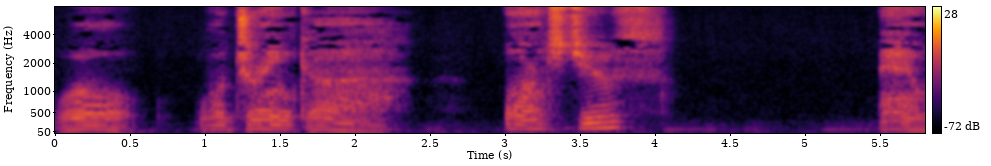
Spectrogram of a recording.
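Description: The voice is somewhat breathy and moves at a very slow pace. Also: man. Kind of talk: comedy sketch dialogue. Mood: laid-back, sleepy persuasion. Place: home room. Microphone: phone near.

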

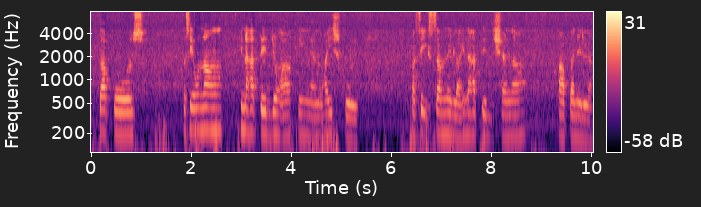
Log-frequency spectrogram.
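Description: Amid noticeable background noise, a woman talks fairly slowly with long, frequent pauses. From Philippines. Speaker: food vlogger; home food vlogger. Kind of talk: casual vlog talk. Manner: halting. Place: home room. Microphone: phone near.

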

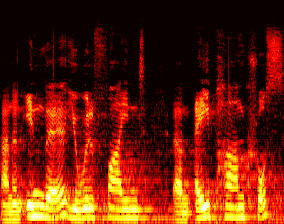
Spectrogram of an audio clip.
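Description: There's light background noise as a man talks at a very slow pace. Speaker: priest or church officer giving notices. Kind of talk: church announcements. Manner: halting, chatty, with filler words. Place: church.

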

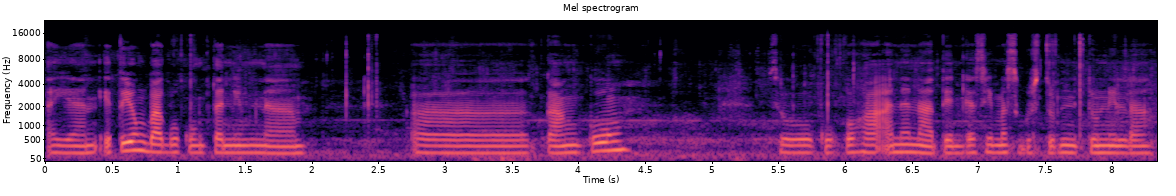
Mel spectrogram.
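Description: Flat, monotone intonation runs through speech delivered at a fairly slow pace. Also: woman, fairly low pitch for a woman. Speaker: vlogger. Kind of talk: casual vlog talk. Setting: outdoors.

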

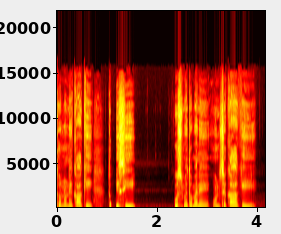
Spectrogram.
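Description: A man's unremarkable speaking voice at medium pitch and moderate pace, in a very clean recording with a silent background and a dry, close sound with no echo. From Haryana, India. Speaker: storyteller. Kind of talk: narrated storytelling.

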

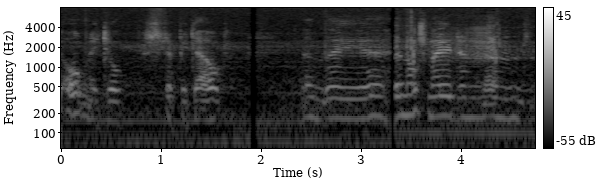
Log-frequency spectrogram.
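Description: A man talks fairly slowly while noticeable background noise is present. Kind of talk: interview answer. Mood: calm, explanatory. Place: workshop.

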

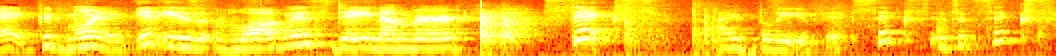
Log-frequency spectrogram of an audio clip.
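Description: A woman talks at a fairly slow pace, with noticeable background noise behind her. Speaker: vlogger. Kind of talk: casual vlog chat. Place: home room. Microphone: phone near.

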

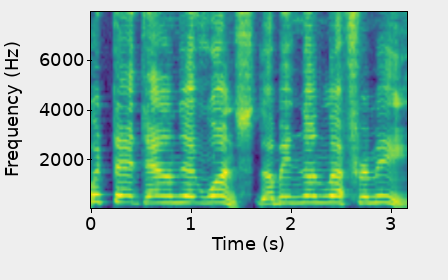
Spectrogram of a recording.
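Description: A man puts on a character voice at an extremely high, shrill pitch. He speaks at a fairly slow pace. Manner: screeching, indignant.

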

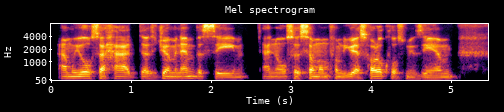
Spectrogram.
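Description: Against a quiet background, a man with a British accent talks at a fairly quick pace. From France. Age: 30s. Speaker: video game director. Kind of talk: interview answer. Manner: casual, chatty. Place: home room. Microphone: earbuds.

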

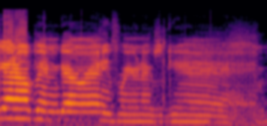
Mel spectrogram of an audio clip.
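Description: A woman's very slow, put-on character voice, pitched fairly high. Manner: commanding, booming announcer delivery.

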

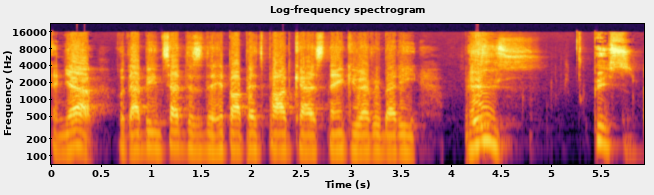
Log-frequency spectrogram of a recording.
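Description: At a moderate pace, a normal speaking voice delivers its words with fairly even intonation. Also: man, medium pitch for a man. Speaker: podcast host. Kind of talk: casual chat.

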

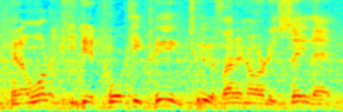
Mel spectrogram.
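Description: Noticeable noise runs in the background. Over it, a man talks at a moderate pace. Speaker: home cook vlogger. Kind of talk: casual vlog chat. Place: kitchen. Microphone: phone near.

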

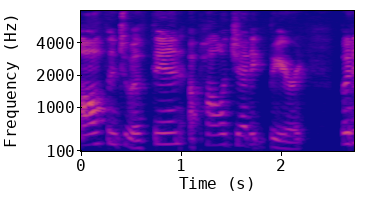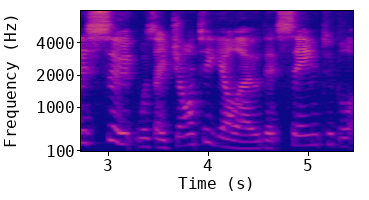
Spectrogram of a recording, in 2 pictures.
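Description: Lively intonation in a natural reading voice

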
